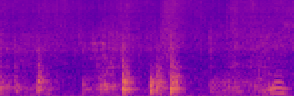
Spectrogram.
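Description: White pulao stirred in a cooking pot: a spoon scrapes through the rice in several separate strokes over a steady low sizzle, close and moderately loud, with no talking.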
